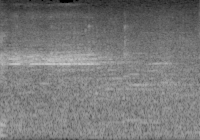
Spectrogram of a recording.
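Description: Steady background city traffic noise, with a faint thin high tone during the first second or so.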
